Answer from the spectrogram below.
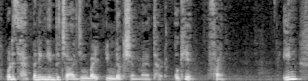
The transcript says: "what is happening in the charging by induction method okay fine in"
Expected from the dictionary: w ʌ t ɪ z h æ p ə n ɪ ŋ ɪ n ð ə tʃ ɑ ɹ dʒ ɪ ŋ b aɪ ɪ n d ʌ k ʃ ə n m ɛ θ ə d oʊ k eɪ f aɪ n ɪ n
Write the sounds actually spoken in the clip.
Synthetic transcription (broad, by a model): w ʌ t ɪ z h æ p ə n ɪ ŋ ɪ n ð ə tʃ ɑ ɹ dʒ ɪ ŋ b aɪ ɪ n d ʌ k ʃ ə n m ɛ t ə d oʊ k eɪ f aɪ n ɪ n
